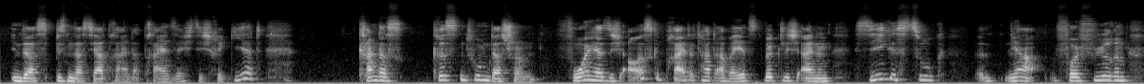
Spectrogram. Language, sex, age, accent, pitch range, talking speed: German, male, 20-39, German, 145-180 Hz, 110 wpm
